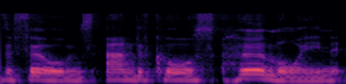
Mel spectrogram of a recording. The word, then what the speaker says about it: Hermione: And of course, Hermione is actually pronounced differently to the way he had spent 7 books, I think it is, calling her Hermione.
